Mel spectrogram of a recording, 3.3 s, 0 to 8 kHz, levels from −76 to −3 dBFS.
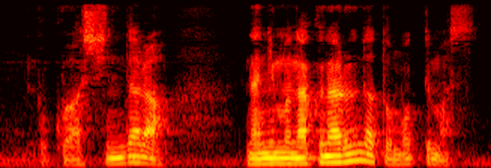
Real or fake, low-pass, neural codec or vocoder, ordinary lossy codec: real; 7.2 kHz; none; none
